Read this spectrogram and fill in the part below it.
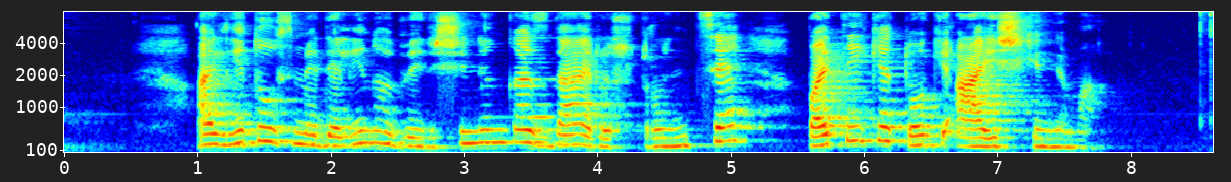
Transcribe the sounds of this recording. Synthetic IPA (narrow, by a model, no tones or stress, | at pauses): ɐlʲiːt̪ɔʊsmʲɛd̪ʲɛlʲiːnoːʋʲɪɾʲʃʲɪnʲɪŋkɐsd̪ɑːɾʲost̪ɾʊnʲˑt̪sʲepɐt̪ʲɛɪkʲɛt̪oːkʲiʔɐˑɪʃʲkʲɪnʲɪmɑː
